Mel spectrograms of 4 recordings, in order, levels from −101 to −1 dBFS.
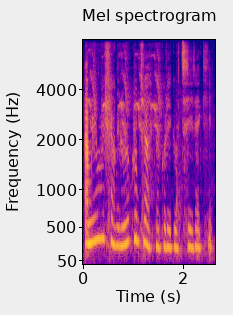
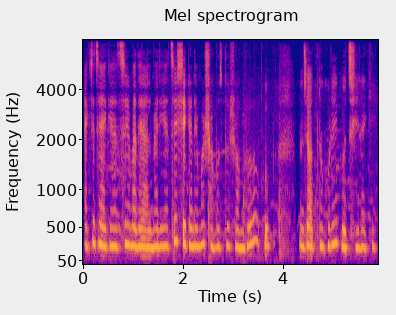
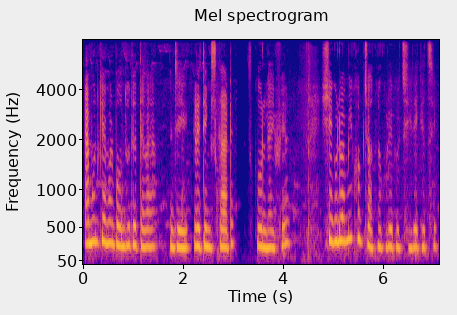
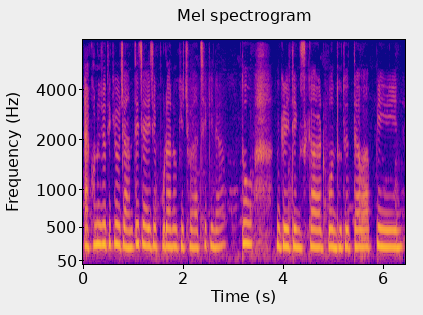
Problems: none marked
